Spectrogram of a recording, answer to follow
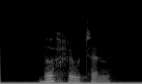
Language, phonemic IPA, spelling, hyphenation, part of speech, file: Dutch, /bəˈɣrutə(n)/, begroeten, be‧groe‧ten, verb, Nl-begroeten.ogg
- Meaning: to hail, greet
